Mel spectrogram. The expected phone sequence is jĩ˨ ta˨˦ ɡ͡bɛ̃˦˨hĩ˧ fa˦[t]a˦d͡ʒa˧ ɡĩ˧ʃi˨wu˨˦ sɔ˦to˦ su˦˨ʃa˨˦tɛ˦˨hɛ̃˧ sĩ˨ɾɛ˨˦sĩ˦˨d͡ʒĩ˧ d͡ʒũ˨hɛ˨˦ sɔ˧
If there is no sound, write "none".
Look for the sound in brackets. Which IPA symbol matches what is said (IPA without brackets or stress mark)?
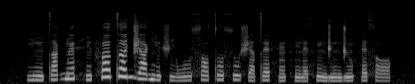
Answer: t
